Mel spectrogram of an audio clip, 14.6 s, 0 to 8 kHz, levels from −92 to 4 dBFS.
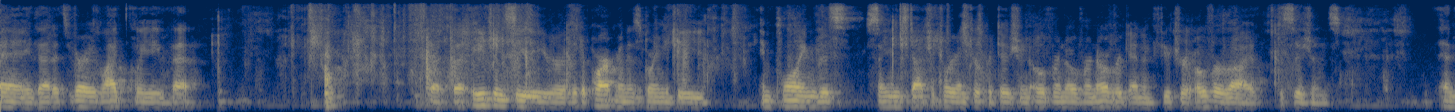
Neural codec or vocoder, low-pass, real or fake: codec, 16 kHz, 4 kbps, FreqCodec, smaller model; 7.2 kHz; fake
